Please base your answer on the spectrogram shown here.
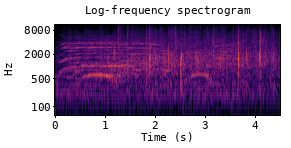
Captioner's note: audience applauding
